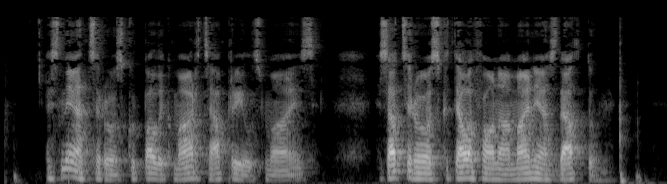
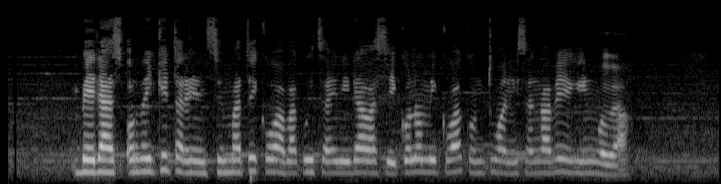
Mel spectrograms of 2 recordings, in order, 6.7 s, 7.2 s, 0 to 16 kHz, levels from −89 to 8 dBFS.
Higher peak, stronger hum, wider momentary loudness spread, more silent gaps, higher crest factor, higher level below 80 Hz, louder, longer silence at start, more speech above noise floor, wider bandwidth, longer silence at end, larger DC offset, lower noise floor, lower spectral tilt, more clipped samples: about the same, -6 dBFS vs -6 dBFS; neither; first, 18 LU vs 14 LU; neither; about the same, 22 dB vs 24 dB; first, -58 dBFS vs -80 dBFS; about the same, -26 LUFS vs -28 LUFS; second, 0.45 s vs 0.7 s; first, 32 dB vs 27 dB; about the same, 11.5 kHz vs 11 kHz; second, 0.25 s vs 0.95 s; neither; about the same, -58 dBFS vs -55 dBFS; about the same, -4 dB/octave vs -3.5 dB/octave; neither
